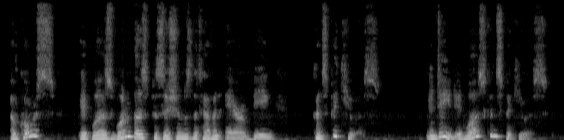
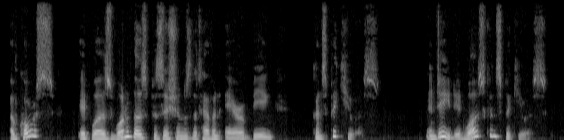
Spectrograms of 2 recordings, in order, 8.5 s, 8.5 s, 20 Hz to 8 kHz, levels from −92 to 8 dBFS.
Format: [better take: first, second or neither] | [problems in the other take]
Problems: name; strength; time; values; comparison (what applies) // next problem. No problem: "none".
second | room echo; dies away in 0.1 s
